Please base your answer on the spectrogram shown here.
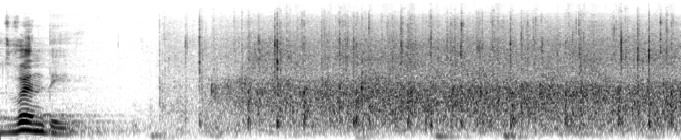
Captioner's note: audience applauding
